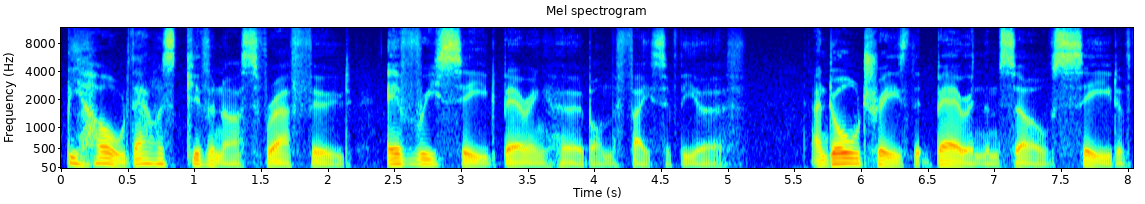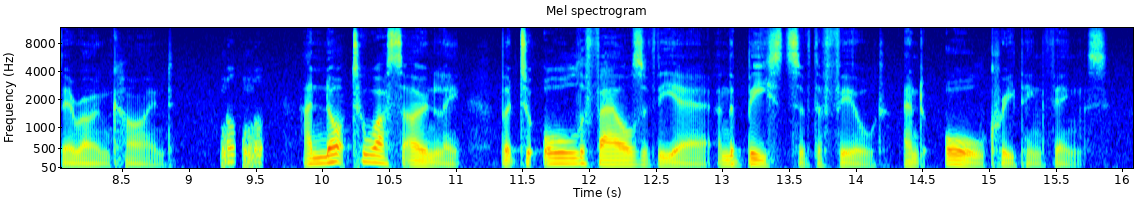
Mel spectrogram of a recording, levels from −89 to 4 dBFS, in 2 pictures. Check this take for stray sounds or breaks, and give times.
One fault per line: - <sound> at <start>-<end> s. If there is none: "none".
- laugh at 9.2-9.6 s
